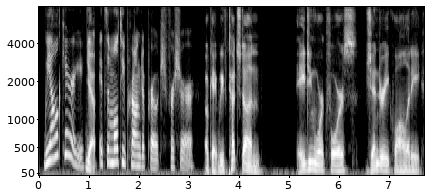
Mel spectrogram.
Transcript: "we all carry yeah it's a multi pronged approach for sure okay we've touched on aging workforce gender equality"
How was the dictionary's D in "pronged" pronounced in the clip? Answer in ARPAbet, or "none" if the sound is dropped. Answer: D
